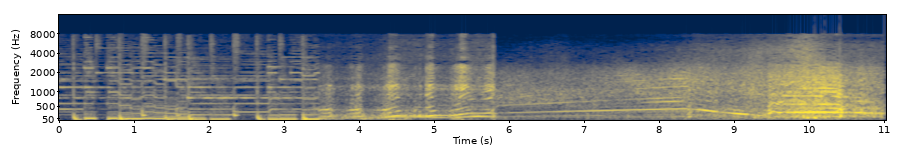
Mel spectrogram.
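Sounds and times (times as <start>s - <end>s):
car engine accelerating: 3.3s - 11.0s.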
